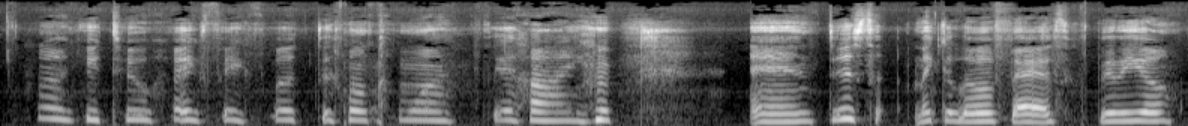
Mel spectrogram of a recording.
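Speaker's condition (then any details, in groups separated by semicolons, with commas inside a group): Speech impairment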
